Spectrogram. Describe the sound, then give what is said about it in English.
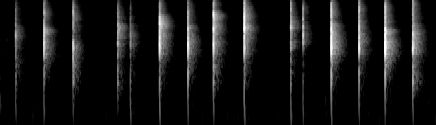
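Hands clap a lively galliard dance rhythm, sharp bright claps grouped in uneven, galloping patterns of short and longer gaps, crisp and fairly loud with no voices. “And I'll just clap the rhythm a little bit.”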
